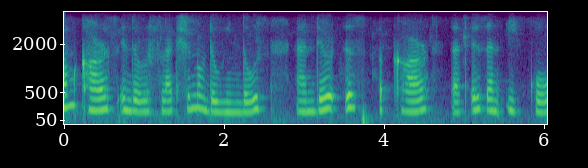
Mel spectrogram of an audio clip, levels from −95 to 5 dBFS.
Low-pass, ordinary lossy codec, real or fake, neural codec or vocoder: 3.6 kHz; Opus, 32 kbps; real; none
